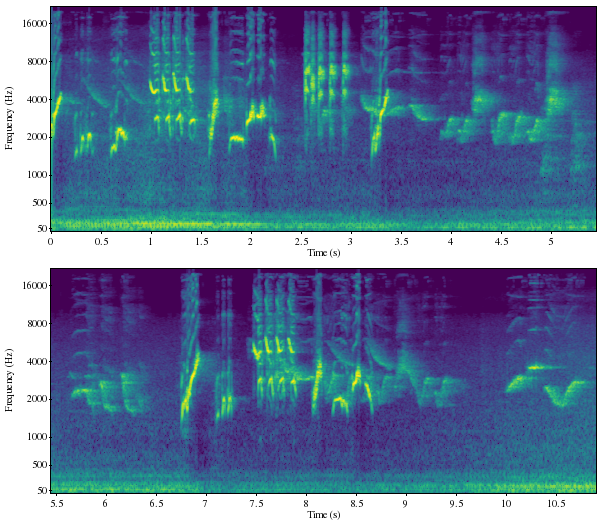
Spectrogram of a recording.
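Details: Orange-headed thrush singing vigorously: bursts of rapid, ringing trills alternate with varied slurred whistles and chips, with two dense trilled phrases separated by softer notes, over a low hum.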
